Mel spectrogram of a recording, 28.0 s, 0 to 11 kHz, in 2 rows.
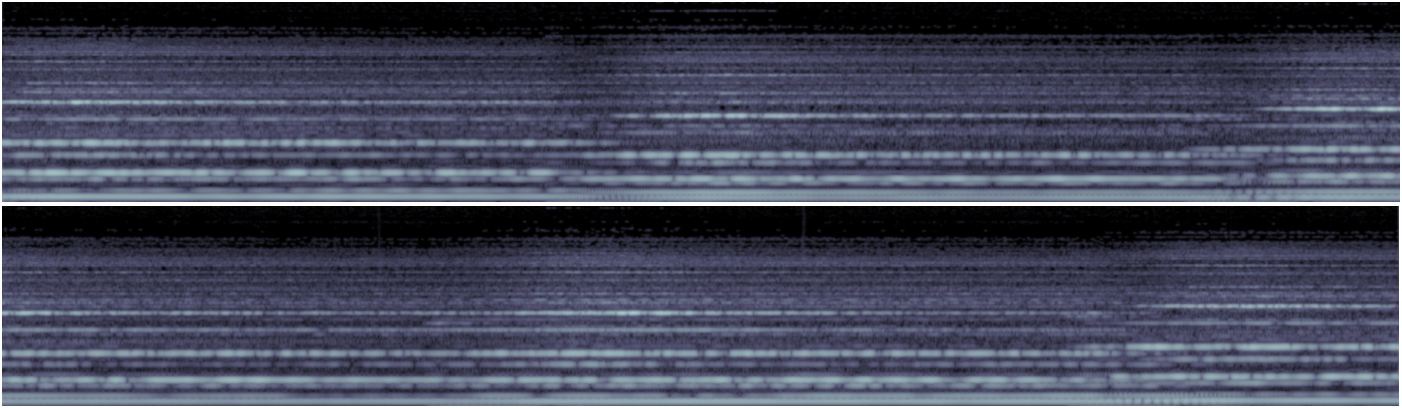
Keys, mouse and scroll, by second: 0.2 click, 0.5 middle click, 0.7 click, 1.1 middle click, 1.7-3.3 drag, 3.3 g, 4.1 Tab, 4.8 click, 5.9 click, 6.4 Tab, 6.9 ctrl+r, 7.6 ctrl+r, 9.1 ctrl+r, 10.9 ctrl+z, 11.3 Tab, 11.5 Tab, 11.6 Tab, 11.8-12.6 scroll up 1, 12.7 KP_1, 13.6 click, 14.4 middle click, 15.1 shift+d, 15.6 click, 16.1 r, 17.3 click, 20.9 shift+a, 21.9 s, 22.5-23.6 drag, 23.8 click, 24.5 s, 26.1 middle click, 26.4-27.4 drag, 27.8 middle click.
